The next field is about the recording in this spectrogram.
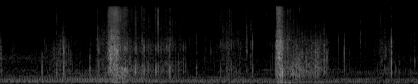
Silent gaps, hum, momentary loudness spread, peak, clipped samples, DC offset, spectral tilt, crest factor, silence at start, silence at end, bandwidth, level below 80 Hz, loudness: none; none; 18 LU; -14 dBFS; under 0.1%; under 0.1%; -2.5 dB/octave; 28 dB; 0 s; 0 s; 16.5 kHz; -66 dBFS; -39 LUFS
